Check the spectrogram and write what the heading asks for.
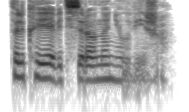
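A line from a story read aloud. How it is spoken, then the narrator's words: Gentle reminder. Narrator (Russian): мягко напомнил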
